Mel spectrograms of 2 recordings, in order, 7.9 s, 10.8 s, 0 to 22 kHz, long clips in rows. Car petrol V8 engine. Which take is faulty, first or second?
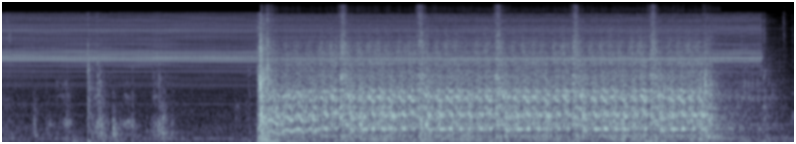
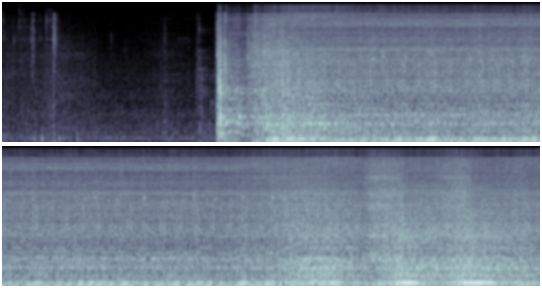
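first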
